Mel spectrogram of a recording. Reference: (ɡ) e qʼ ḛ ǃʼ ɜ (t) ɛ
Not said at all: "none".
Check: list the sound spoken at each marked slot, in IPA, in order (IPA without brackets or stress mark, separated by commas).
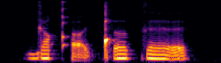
ɡ, k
